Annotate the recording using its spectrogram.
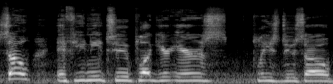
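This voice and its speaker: A man is heard over noticeable background noise. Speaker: YouTuber live streaming. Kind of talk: casual live stream chat. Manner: fast; halting.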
